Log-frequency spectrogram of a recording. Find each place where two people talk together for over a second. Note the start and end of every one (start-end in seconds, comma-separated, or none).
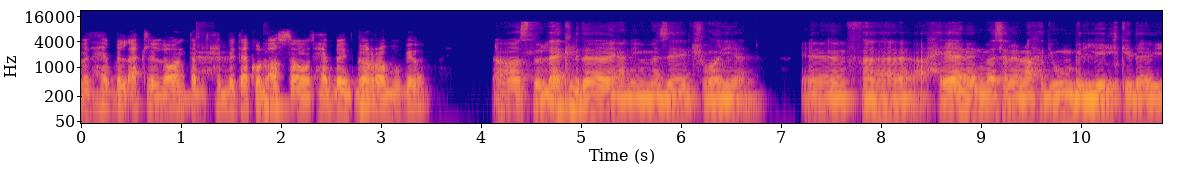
none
